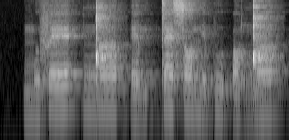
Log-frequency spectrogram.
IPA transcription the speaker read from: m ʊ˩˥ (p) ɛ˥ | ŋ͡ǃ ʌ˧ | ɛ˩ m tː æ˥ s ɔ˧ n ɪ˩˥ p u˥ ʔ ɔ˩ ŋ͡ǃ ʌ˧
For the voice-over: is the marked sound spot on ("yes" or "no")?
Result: no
